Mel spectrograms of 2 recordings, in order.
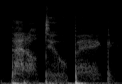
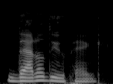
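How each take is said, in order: First: Hushed creepy whisper. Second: Said in the usual way. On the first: Pretend. Streamer reading a creepy chat line, whispered. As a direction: whisper it like a secret. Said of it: "A S M R for the horrible". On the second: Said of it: "What is that from?".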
